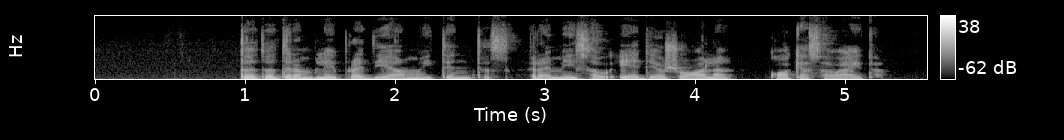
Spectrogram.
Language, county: Lithuanian, Alytus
